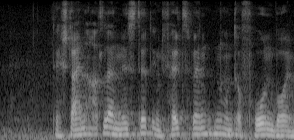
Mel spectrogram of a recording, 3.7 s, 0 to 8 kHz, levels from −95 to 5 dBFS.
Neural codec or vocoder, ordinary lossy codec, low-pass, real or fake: none; none; none; real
